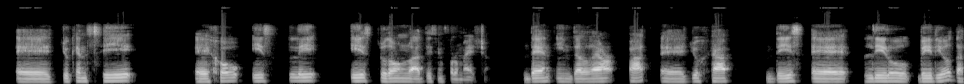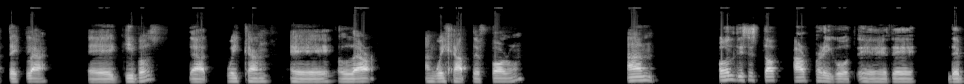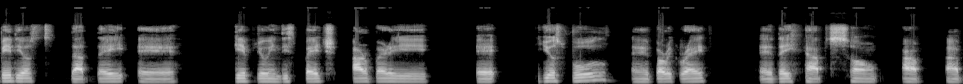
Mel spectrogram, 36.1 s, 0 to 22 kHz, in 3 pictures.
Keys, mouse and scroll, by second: 2.4-3.5 scroll down 6, 4.3 scroll down 2, 5.2-5.8 scroll down 4, 6.2 scroll down 2, 6.4-7.9 scroll up 8, 8.5 scroll up 1, 13.2 click, 16.0 scroll down 2, 16.8 click, 22.3 click, 27.9 click, 28.5 click, 29.0 click, 33.6 click, 34.6 click, 35.8 click.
